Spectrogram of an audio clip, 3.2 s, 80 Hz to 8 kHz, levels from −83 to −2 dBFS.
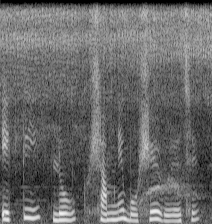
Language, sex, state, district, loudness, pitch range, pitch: Bengali, female, West Bengal, Alipurduar, -15 LUFS, 225-270 Hz, 245 Hz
